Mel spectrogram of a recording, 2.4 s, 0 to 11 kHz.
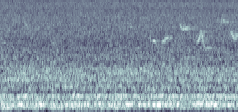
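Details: A swarm of Western honey bees moves into a bait hive in May 2019, making a dense, steady, low droning hum without pause.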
